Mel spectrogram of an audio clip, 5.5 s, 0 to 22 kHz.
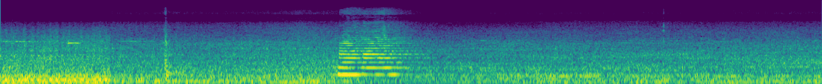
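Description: Royal Enfield Bullet 350's J-series single-cylinder engine running with a steady low exhaust rumble, which drops in level just under a second in. About two seconds in, one short vehicle-horn toot sounds over it.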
